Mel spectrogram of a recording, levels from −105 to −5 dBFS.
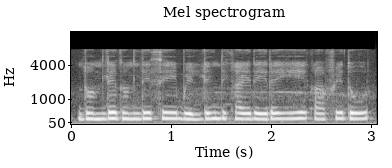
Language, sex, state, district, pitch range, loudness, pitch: Hindi, female, Rajasthan, Jaipur, 220-235 Hz, -14 LUFS, 225 Hz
